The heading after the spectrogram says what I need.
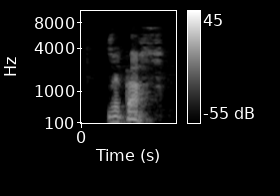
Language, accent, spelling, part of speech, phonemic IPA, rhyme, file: English, Southern England, rebuff, noun / verb, /ɹɪˈbʌf/, -ʌf, LL-Q1860 (eng)-rebuff.wav
- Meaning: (noun) 1. A sudden resistance or refusal 2. Repercussion, or beating back; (verb) To refuse; to offer sudden or harsh resistance; to turn down or shut out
